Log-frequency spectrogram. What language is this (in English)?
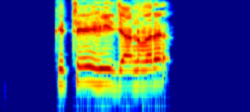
Sindhi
